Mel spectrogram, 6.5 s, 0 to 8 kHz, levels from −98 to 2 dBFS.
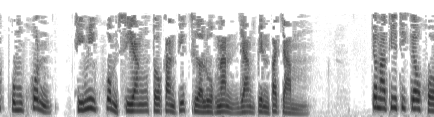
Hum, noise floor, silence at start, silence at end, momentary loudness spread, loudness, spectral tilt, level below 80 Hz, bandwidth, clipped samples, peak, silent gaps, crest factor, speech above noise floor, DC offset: none; -72 dBFS; 0 s; 0 s; 6 LU; -22 LUFS; -11 dB/octave; -64 dBFS; 5.8 kHz; under 0.1%; -6 dBFS; none; 16 dB; 51 dB; under 0.1%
